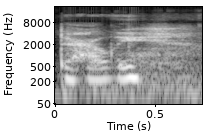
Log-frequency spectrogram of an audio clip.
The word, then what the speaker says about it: Daley: I said Daley, but I think it's pronounced Dally. Sorry.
